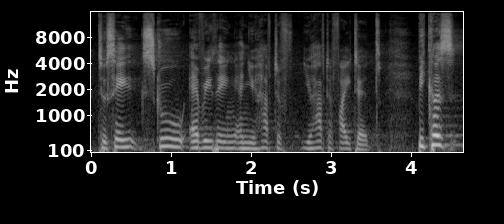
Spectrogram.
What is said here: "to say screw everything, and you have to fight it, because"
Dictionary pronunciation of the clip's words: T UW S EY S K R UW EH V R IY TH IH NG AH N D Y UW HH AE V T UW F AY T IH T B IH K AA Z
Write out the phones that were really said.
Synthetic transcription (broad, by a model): T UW S EY S K R UW EH V R IY TH IH NG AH N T Y UW HH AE F T UW F AY T IH T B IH K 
